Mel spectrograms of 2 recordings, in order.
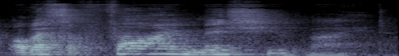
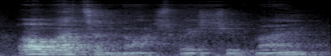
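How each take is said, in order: First: Louder, slower, weight on fine; mock exasperated scolding. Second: Louder, annoyed tone at a mess-maker; mock angry scolding. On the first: Telling off someone who made a mess, slow and cross. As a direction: drag it out, annoyed, leaning on fine. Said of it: "Instead of saying". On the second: Scolding someone who made a mess, louder and cross. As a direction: scold them for the mess, half in jest. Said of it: "you're angry". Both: Shown as a demonstration.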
